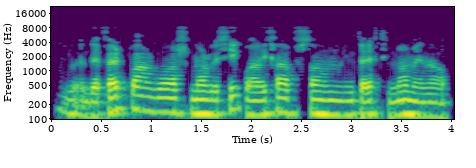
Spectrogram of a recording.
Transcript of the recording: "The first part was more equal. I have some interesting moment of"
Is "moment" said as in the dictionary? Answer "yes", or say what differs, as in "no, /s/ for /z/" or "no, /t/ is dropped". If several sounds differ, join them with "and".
no, /t/ is dropped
